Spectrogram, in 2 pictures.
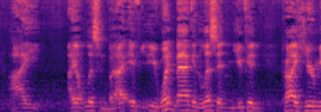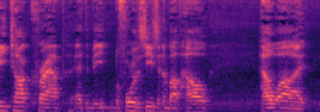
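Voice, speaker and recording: A man with a Michigan accent, medium pitch, fairly even intonation and a moderate pace, amid audible room echo. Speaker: sports podcast co-host. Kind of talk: casual chat.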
